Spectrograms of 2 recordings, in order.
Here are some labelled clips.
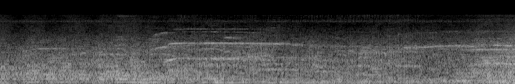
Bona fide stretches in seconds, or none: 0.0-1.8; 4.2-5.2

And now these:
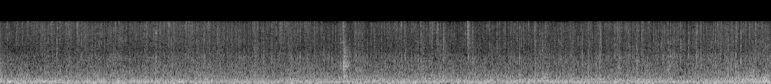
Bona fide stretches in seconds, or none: 0.0-0.5; 1.5-7.7

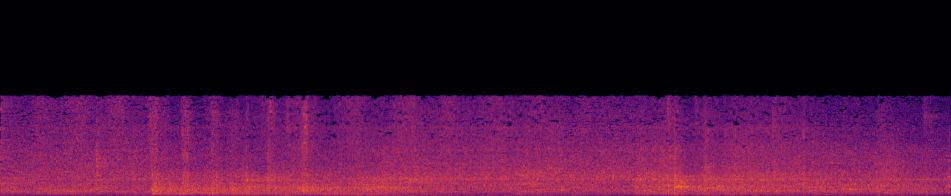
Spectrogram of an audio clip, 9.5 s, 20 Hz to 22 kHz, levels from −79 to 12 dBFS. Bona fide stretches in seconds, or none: 0.0-2.4; 5.6-6.5; 8.2-9.5

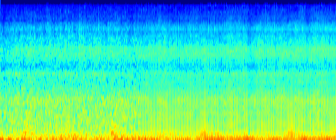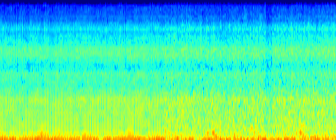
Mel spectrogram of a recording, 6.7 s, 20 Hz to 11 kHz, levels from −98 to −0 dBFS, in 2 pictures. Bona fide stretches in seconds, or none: 0.0-1.4; 5.0-6.7

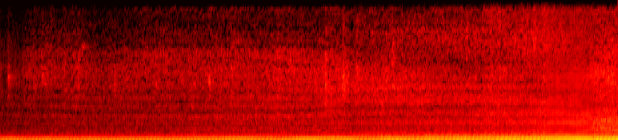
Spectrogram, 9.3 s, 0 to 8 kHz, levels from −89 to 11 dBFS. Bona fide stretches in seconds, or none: 0.0-8.2; 8.9-9.3

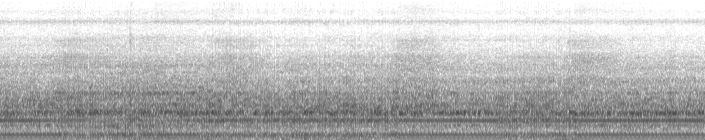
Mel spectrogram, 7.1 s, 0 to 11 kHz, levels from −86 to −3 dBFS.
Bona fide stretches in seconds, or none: 0.0-0.6; 1.4-2.0; 4.0-5.0; 5.8-7.1

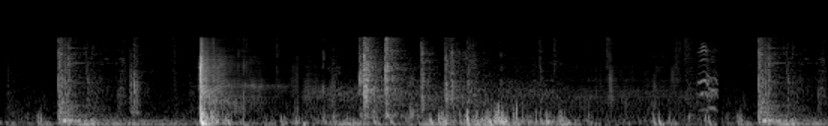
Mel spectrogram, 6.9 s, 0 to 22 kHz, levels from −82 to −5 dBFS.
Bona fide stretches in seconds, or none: 0.0-1.6; 2.7-4.7; 5.7-6.9

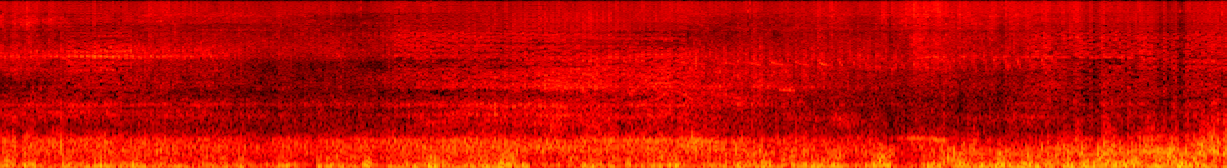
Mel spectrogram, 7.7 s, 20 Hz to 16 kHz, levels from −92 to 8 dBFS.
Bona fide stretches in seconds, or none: 0.0-1.1; 1.9-3.3; 4.0-7.7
